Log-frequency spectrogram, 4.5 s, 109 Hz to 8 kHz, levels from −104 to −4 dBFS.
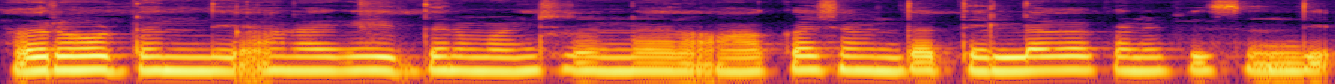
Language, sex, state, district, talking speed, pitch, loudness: Telugu, female, Andhra Pradesh, Sri Satya Sai, 120 wpm, 220 Hz, -13 LUFS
